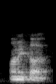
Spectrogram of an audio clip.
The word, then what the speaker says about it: monocoque: There's semi-monaco, or I think I'm saying it wrong. Semi-monaco and then monaco. Monocoque. Good. So semi-monocoque and then monocoque.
